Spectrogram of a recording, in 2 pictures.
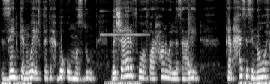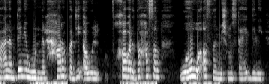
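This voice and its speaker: Rapid-talking Egyptian woman storyteller. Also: on the high side, slight background noise. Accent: Egyptian Arabic. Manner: rapid, running commentary. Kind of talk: story narration.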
